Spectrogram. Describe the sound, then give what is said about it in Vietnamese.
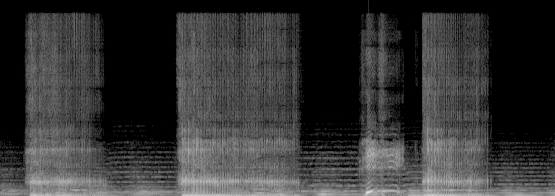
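Loud snoring from an old man lying in bed, with a few long, rasping, throaty snores separated by pauses and a brief grunting sound between the later ones. “Lão ngáy vừa to mồm vừa thối quá.”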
